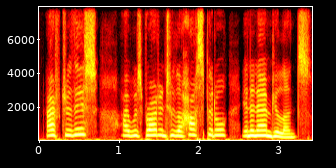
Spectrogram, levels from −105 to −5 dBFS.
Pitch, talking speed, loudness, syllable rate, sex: 290 Hz, 195 wpm, -15 LUFS, 6.5 syllables/s, female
